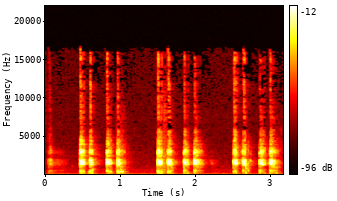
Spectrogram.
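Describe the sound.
A voice imitates the classic sound of old train wheels clacking over the gaps between rail sections: three quick groups of four short, punchy bursts in a steady galloping rhythm, clear with no other talk.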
